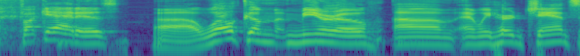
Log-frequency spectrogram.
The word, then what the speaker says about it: Miro: about the best man myro right right rob that's how you say it it's it's myro it's a myro that is uh welcome miro um and we heard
